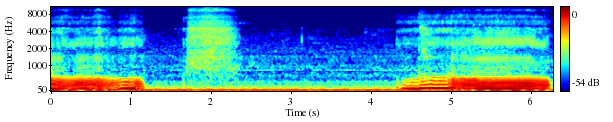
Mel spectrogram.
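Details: French Bulldog named Benjamin snoring: two long rasping, harmonic-rich inhalations of about a second each, with a softer hissing breath between them in a quiet room.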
